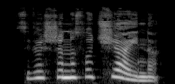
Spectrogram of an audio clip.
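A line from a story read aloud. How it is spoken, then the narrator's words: Muffled dull reply. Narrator (Russian): глухо ответила девушка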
